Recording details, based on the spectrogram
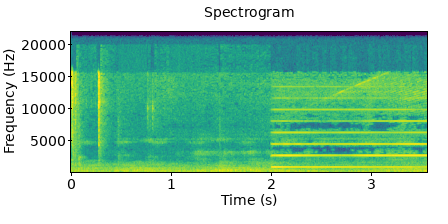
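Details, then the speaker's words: Thrift-found early-to-mid-2000s Medtech Pentium 4 PC, dusty, first power-up: steady unbroken high-pitched POST beep over a quiet room; suspected RAM problem, not confirmed. "beeping sounds like a ram problem"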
